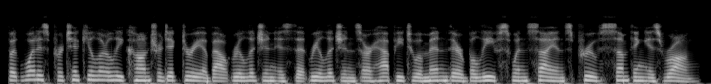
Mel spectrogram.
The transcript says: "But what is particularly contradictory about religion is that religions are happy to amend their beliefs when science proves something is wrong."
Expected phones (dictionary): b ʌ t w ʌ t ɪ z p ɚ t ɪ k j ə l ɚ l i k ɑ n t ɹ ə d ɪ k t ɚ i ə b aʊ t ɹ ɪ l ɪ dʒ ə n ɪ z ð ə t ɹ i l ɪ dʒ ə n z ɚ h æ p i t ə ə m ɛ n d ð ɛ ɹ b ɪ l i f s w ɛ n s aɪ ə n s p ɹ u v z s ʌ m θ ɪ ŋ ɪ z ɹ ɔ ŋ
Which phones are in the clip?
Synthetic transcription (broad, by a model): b ʌ t w ʌ t ɪ z p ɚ t ɪ k j l ɚ l i k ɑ n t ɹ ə d ɪ k t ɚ i ə b aʊ t ɹ ɪ l ɪ dʒ ə n ɪ z ð ə t ɹ i l ɪ dʒ ə n z ɚ h æ p i t ə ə m ɛ n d ð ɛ ɹ b ɪ l i f s w ɛ n s aɪ ə n s p ɹ u v z s ʌ m θ ɪ ŋ ɪ z ɹ ɔ ŋ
